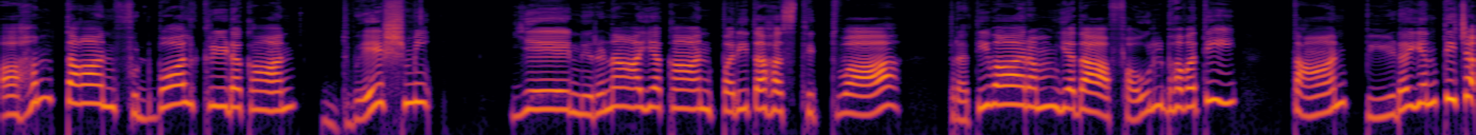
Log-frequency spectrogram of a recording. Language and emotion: Sanskrit, disgusted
